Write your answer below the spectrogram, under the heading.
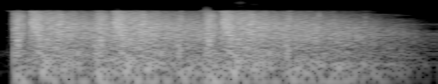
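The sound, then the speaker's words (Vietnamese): Fireballs exploding in a loud, rough burst that sustains its roar for about two seconds before fading out. “Ba tiếng nổ lớn vang lên, ba quả cầu lửa đánh chuẩn xác vào giữa đám trùng vân, hóa thành từng đợt sóng lửa cuồn cuộn bao phủ toàn bộ đám trùng vân vào trong.”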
